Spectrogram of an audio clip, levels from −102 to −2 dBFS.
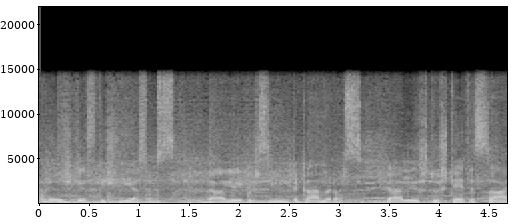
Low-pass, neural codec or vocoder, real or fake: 14.4 kHz; codec, 32 kHz, 1.9 kbps, SNAC; fake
